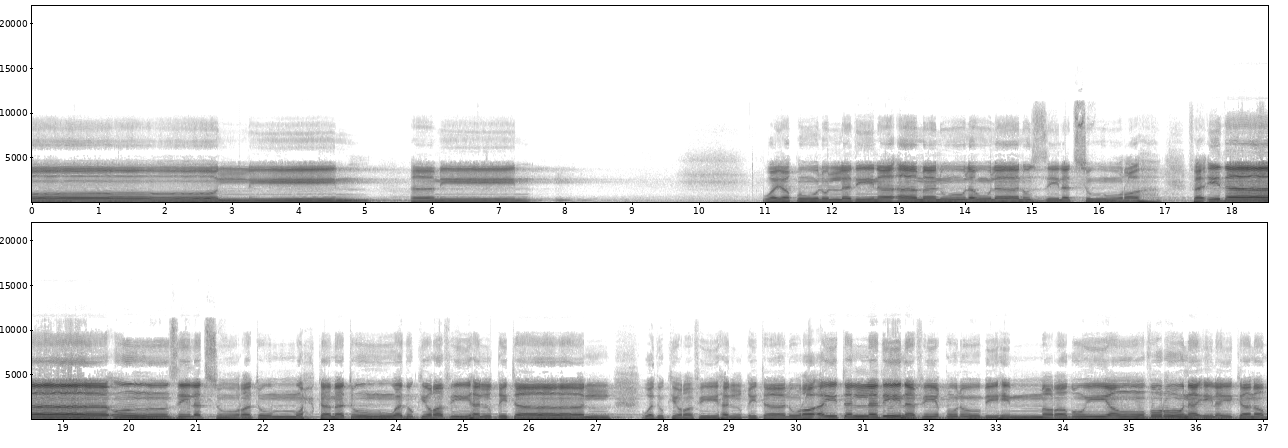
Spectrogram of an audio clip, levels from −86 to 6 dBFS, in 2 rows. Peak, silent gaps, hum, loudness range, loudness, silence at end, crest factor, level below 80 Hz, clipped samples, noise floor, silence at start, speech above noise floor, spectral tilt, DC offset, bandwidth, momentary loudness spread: -8 dBFS; none; none; 10 LU; -24 LUFS; 0 s; 16 dB; -66 dBFS; under 0.1%; -59 dBFS; 0 s; 36 dB; -5.5 dB/octave; under 0.1%; 11.5 kHz; 9 LU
